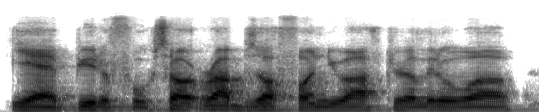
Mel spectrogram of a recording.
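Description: A man's voice: fairly low pitch, flat delivery, quick pace. Enthusiastic male podcast host. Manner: enthusiastic, chatty, many fillers. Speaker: podcast host and running coach. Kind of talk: casual podcast interview.

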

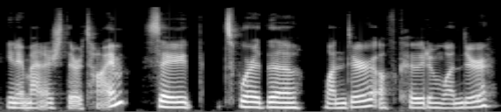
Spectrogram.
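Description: Smooth-voiced woman guest, chatty. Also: lowish voice, unhurried, no room sound, studio quality. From Germany. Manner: relaxed, laughs often, uses fillers like "like". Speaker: agency cofounder, guest. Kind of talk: casual interview chat.

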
